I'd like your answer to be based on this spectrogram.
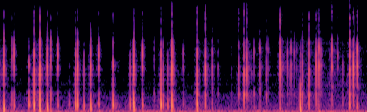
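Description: Long painted fingernails rapidly tap and scratch on a closed, flat, rectangular, hand-sized cardboard eyeshadow palette. The result is a dense run of short, dry clicks and scratchy brushes with papery, crinkly detail and a low, hollow thud underneath. Each tap dies away almost instantly.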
